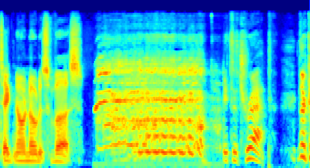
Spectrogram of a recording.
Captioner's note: distant Horse Whinny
